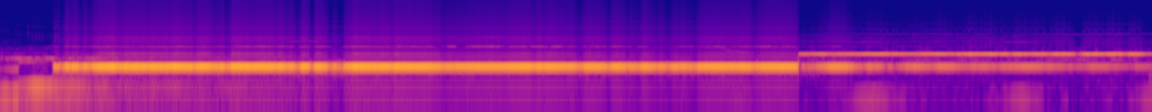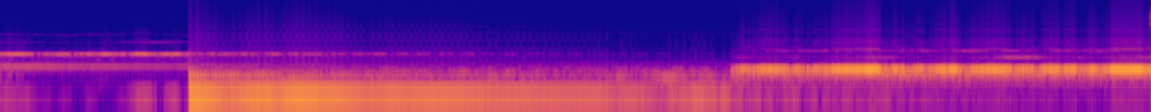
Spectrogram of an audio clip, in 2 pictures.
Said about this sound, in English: And also move resonator frequency to create some tones.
